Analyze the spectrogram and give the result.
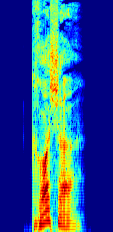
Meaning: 1. comparative degree of krosch 2. inflection of krosch: strong/mixed nominative masculine singular 3. inflection of krosch: strong genitive/dative feminine singular
- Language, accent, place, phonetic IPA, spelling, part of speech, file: German, Germany, Berlin, [ˈkʁɔʃɐ], kroscher, adjective, De-kroscher.ogg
